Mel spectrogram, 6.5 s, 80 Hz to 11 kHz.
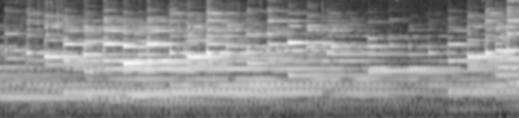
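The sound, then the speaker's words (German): The 38 carillon bells in the roof turret on Kupfergasse ring out a melody, many bright overlapping tones sounding in quick succession with long shimmering decays, steady and fairly loud throughout with no voices. “Der Besonderheiten jedoch nicht genug, zeichnen sich die 38 Glocken im Dachreiter der Kupfergasse durch ein besonderes Klangphänomen aus.”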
